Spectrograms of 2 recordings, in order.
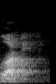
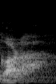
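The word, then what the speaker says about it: got a: নো গটে, no, cancel গটে। গটে you have to design love this part, you have to সে গড়া। কি বলবে? গড়া ইজ রাইট ওয়ার্ড। গড়া, টি এর উচ্চারণটা ডি হয়ে যাচ্ছে, কোথায় কোথায় হচ্ছে আমরা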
